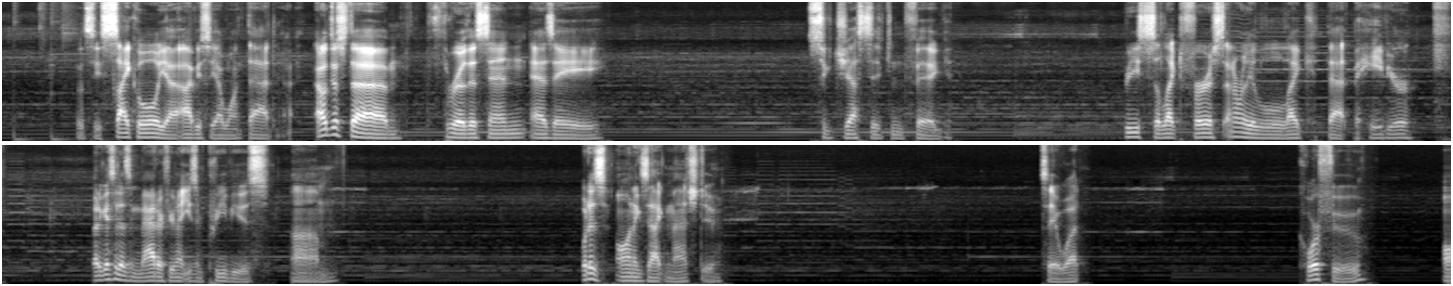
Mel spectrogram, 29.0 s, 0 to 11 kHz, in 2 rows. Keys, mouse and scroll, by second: 0.0 ctrl+s, 1.2 j, 1.8 x, 2.0 x, 2.2 x, 4.6 x, 22.1-23.8 typing, 24.1 ctrl+g, 27.3-28.9 typing.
